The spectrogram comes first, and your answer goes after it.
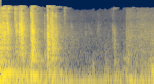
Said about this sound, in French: Le directeur nous ouvre la porte.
